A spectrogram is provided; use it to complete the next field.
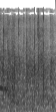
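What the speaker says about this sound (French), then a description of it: "Can we applaud?" Church congregation applauding at a French-language service led by Pastor Joás Mbunga, a steady wash of many hands clapping at close range, dense and continuous throughout.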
